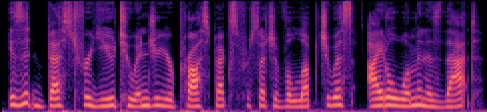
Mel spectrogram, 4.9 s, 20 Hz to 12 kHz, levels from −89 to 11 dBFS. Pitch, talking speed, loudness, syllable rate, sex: 205 Hz, 210 wpm, -18 LUFS, 5.3 syllables/s, female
